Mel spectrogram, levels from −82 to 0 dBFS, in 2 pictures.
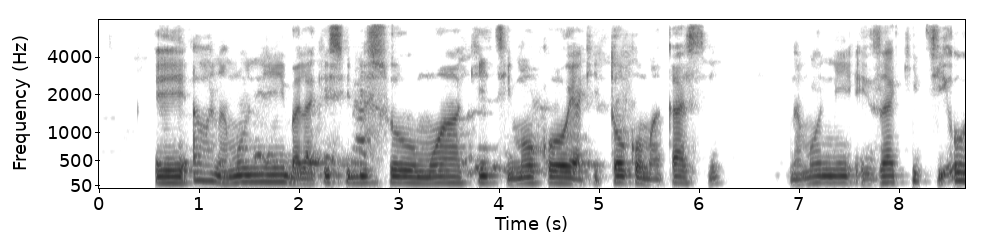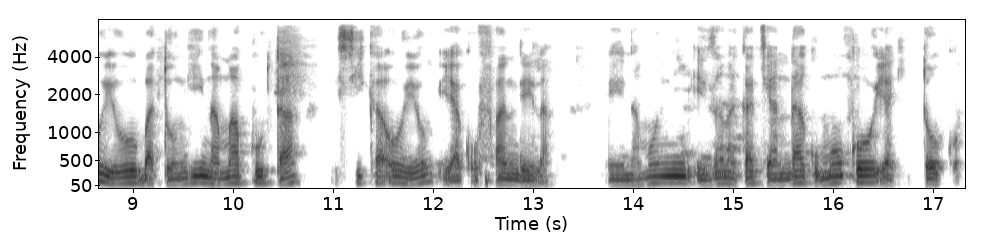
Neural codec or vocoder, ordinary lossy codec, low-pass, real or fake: autoencoder, 48 kHz, 128 numbers a frame, DAC-VAE, trained on Japanese speech; MP3, 64 kbps; 7.2 kHz; fake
